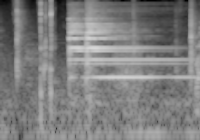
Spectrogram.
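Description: A few short clicks, then a bell struck once about two-thirds of a second in. It rings with several steady overtones, fades slowly, and cuts off abruptly near the end.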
